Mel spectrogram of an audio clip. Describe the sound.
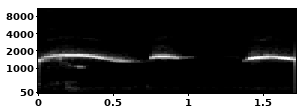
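A person whistles a short tune: three clear, sustained whistled notes with brief gaps between them, fairly loud, with no talking over it.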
